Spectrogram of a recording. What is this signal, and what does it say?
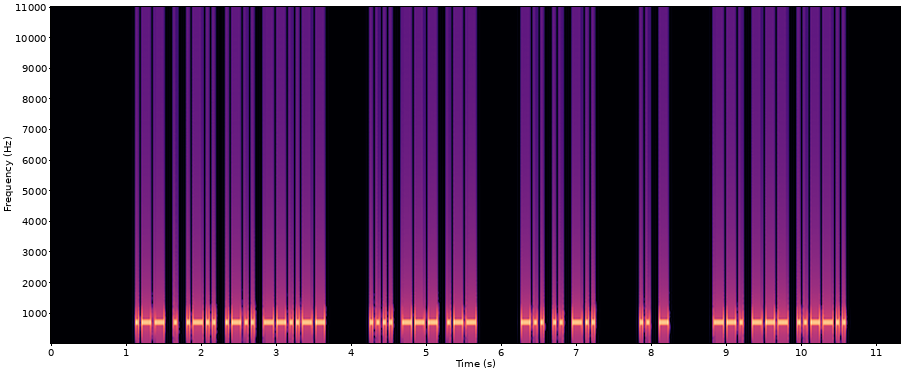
Morse code, heard as a keyed tone, about 27 wpm, 700 Hz. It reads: WELL, HOW DID IT GO?
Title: 2x Word-Spacing - Sentences from Top 200 Words - 28wpm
